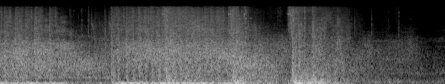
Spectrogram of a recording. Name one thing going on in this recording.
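Rapid energy gunfire blasts loudly at close range.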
